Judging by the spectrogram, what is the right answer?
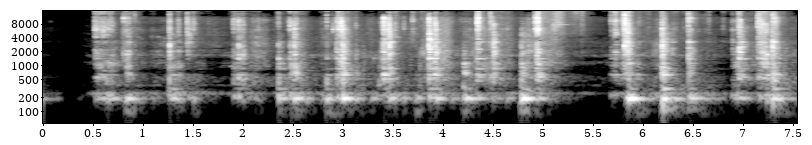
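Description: Metal tools clicking and scraping against the old rusty rivets in a cleaver's wooden handle as the rivets are worked loose and pushed out: a quick, irregular run of sharp clicks and taps.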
